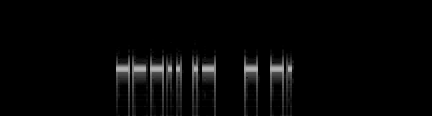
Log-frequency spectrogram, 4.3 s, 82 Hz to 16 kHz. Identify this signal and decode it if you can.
Morse code, heard as a keyed tone, about 28 wpm, 700 Hz. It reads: 8A TN
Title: Field Day Exchanges Encore - 28wpm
